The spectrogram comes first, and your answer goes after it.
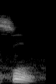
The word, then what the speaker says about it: س: So Sin has a harder sound and Sad has a little more gentle sound.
